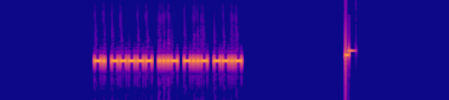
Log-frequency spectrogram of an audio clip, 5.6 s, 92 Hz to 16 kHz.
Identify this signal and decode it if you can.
Morse code, heard as a keyed tone, about 44 wpm, 690 Hz. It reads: N0VXQ
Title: USA Call Signs - 5 Characters - 6x Character Spacing - 45wpm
